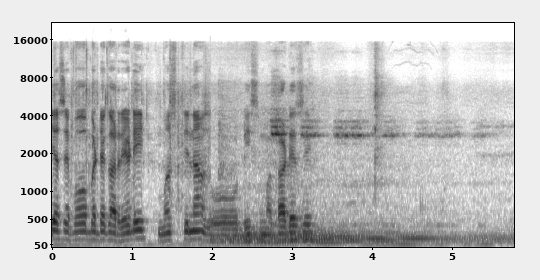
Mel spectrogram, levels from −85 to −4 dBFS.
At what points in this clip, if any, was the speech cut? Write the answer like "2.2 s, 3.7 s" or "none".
1.9 s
